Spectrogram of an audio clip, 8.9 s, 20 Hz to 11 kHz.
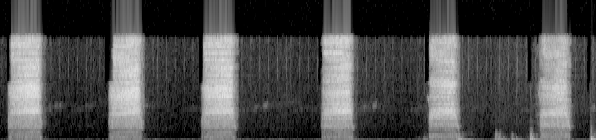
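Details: Great Horned Owl nestlings, still hungry, react to a returning adult in owl box C, 3 March 2024 early morning: six rasping hisses at steady spacing, later mixed with scuffling thumps.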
